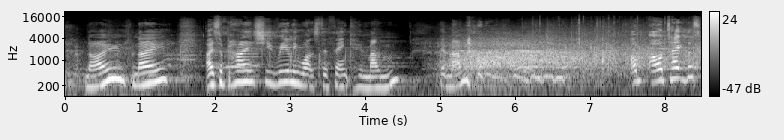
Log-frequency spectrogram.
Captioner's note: laughs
